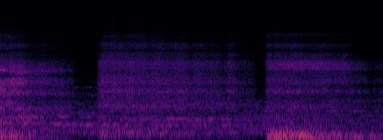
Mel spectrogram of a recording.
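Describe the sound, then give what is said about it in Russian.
Slow, deep breathing during a stretching exercise: long airy inhales and exhales in a steady cycle, with no talking. “Потянись и дыши вдох и выдох.”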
